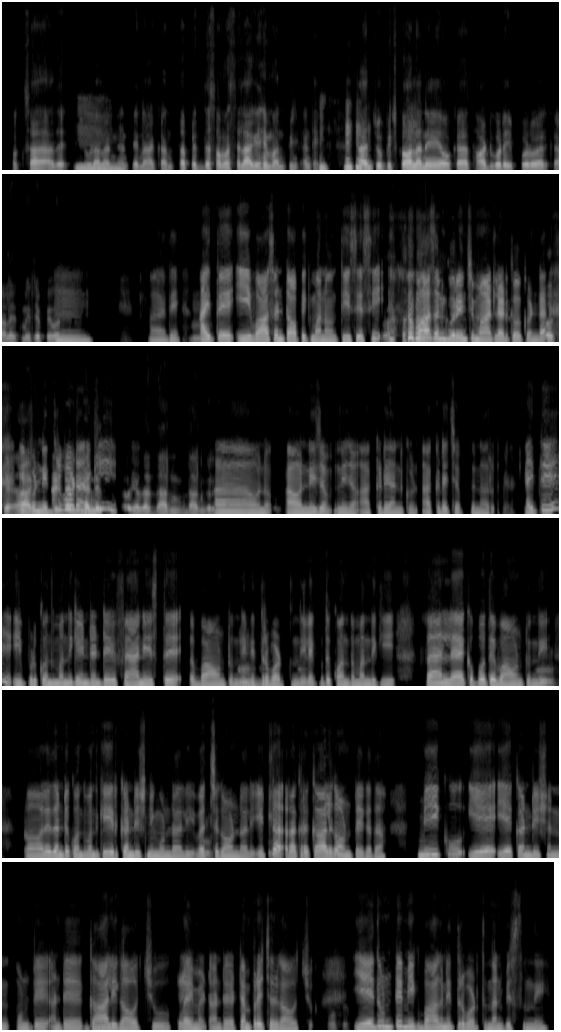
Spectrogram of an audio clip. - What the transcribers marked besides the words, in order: giggle; in English: "థాట్"; in English: "టాపిక్"; giggle; chuckle; in English: "సెంటెడ్ క్యాండిల్"; other background noise; in English: "ఫ్యాన్"; in English: "ఎయిర్ కండిషనింగ్"; in English: "కండిషన్"; in English: "క్లైమేట్"; in English: "టెంపరేచర్"
- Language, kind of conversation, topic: Telugu, podcast, రాత్రి బాగా నిద్రపోవడానికి మీకు ఎలాంటి వెలుతురు మరియు శబ్ద వాతావరణం ఇష్టం?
